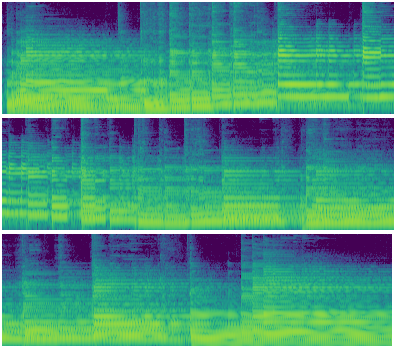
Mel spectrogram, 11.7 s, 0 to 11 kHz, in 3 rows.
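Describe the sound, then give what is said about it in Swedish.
A loud, distorted electric guitar plays sustained chords and notes through two parallel delays set at 500 and about 375, one in the left channel and one in the right, their separate repeats smearing each phrase into a continuous, ringing wash. No one speaks. “Men nu går det ena delayet i vänster och det andra i höger. De går inte in i varandra, utan de går parallellt.”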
